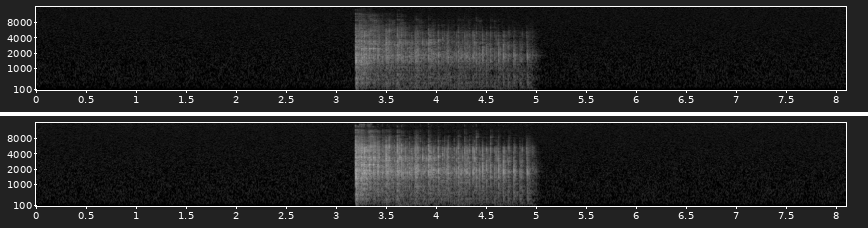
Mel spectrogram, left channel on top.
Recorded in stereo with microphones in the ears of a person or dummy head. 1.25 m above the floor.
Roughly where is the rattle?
Right.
